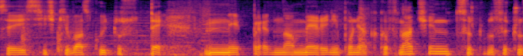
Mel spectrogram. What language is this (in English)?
Bulgarian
